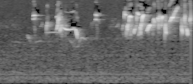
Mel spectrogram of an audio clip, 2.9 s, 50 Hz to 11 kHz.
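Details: A goldfinch hybrid, or mule, sings in 2018: scattered high chips, a descending slurred whistle, then a fast tumbling stream of bright, tinkling twitters.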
